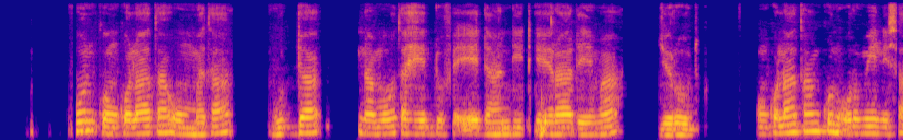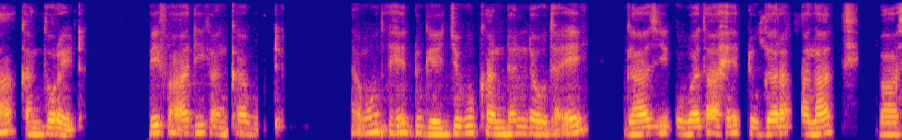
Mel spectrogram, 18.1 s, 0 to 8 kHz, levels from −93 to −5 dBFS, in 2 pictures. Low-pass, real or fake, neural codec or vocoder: 7.2 kHz; real; none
